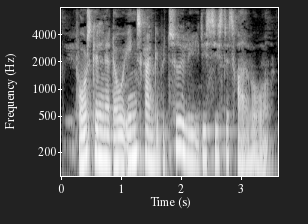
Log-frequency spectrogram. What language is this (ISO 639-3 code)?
dan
